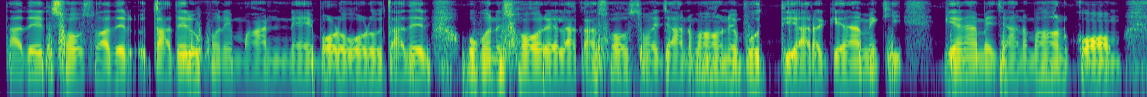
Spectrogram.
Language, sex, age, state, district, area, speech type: Bengali, male, 30-45, West Bengal, Paschim Medinipur, rural, spontaneous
